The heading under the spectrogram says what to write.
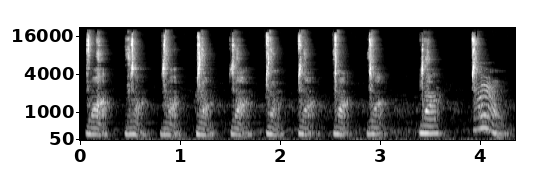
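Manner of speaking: playful smooching kisses; kiss sounds. Real, not acted. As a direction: blow a quick string of kisses. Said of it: "Wife wants to be smooched eleven times".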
